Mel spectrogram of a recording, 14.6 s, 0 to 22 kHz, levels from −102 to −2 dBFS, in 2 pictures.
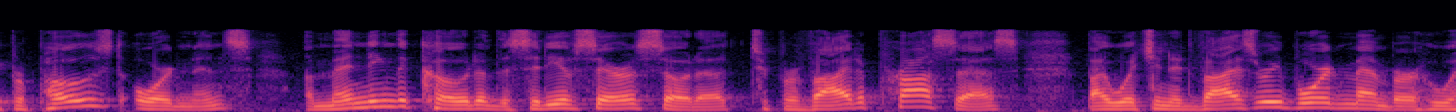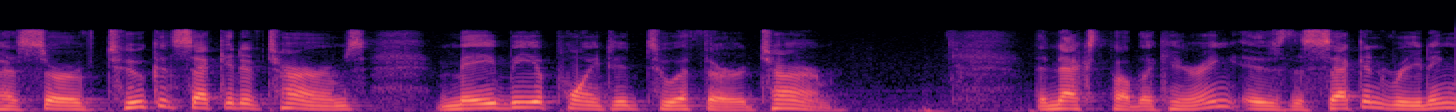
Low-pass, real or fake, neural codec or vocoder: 7.2 kHz; real; none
